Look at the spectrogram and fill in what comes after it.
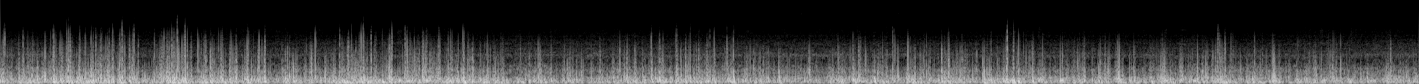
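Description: Wind buffeting a microphone held out of a moving railway carriage's window, over the steady running noise of the carriage on the track, with irregular clicks throughout.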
